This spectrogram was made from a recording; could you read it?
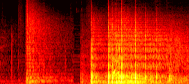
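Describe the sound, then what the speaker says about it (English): Several firework bursts crack and boom, one early then a rapid cluster of loud blasts with crackling tails, fairly close. "Fireworks show."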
